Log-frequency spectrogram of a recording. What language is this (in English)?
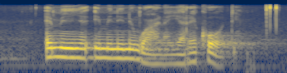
South Ndebele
